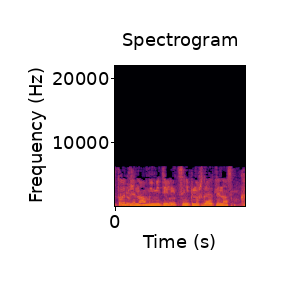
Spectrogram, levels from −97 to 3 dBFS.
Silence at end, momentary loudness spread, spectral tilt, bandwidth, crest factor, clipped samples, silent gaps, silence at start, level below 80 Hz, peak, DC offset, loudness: 0 s; 3 LU; -5.5 dB/octave; 6.6 kHz; 12 dB; under 0.1%; none; 0 s; -56 dBFS; -18 dBFS; under 0.1%; -30 LUFS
